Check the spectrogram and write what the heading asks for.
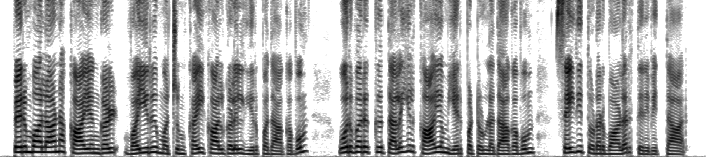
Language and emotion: Tamil, neutral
